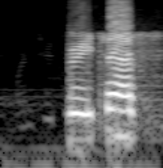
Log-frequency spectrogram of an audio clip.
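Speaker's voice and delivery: loud counting into the phone; loud mic check. Real, not acted. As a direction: test the line loudly.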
